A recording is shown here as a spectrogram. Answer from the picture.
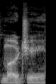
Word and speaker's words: mochi: I don't know how you pronounce that. Wonderful. It's mochi.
